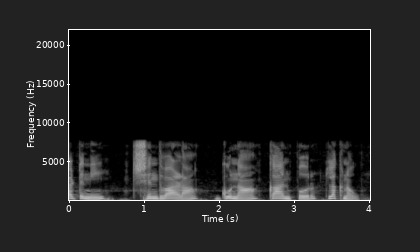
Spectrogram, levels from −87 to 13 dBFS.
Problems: constant background noise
